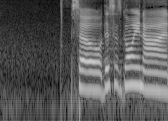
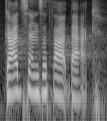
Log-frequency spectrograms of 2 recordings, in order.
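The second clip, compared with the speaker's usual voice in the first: usual speaking voice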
